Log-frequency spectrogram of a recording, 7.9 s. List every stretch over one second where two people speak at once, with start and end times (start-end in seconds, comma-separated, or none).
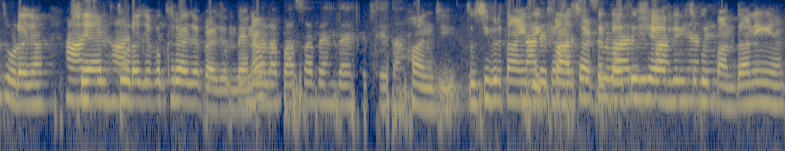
0.7-2.6, 5.2-7.2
